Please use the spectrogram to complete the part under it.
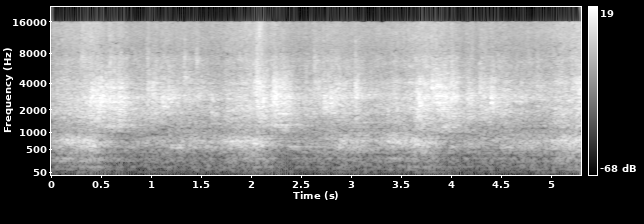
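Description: Peanuts tumble and rattle in a rotating stainless steel drum.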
